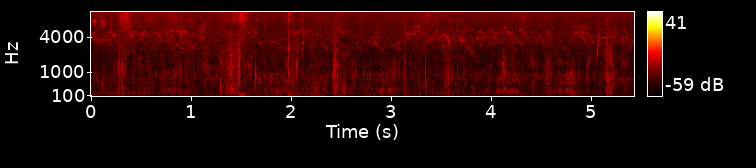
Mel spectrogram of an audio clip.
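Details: Summer morning in Mongolia, horses cropping grass in the sun; dense, irregular ripping and chewing crunches close by, some louder snaps around the middle, over quiet rural background.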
